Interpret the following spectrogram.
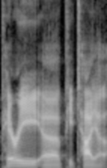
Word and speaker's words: Peripeteia: lot bigger now but it was Indie uh pronounced Perry Paya oh it is very polish little bit I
